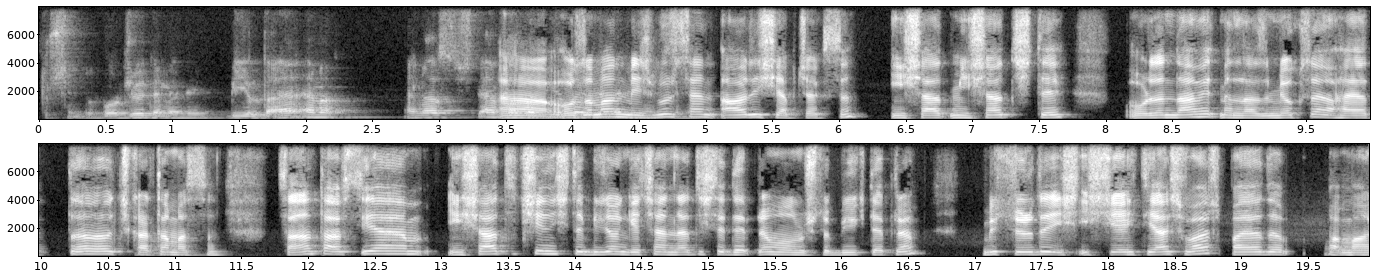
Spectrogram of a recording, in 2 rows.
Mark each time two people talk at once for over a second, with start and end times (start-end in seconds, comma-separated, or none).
3.4-5.0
